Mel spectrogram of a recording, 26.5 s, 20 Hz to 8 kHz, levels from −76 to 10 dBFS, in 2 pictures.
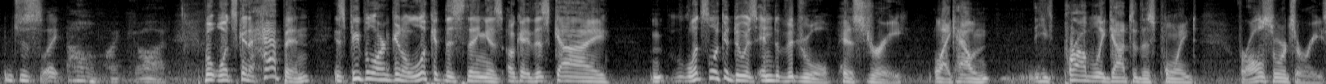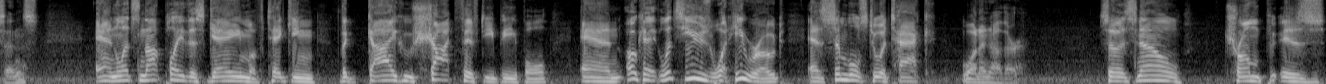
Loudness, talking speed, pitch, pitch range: -16 LUFS, 165 wpm, 140 Hz, 115-165 Hz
